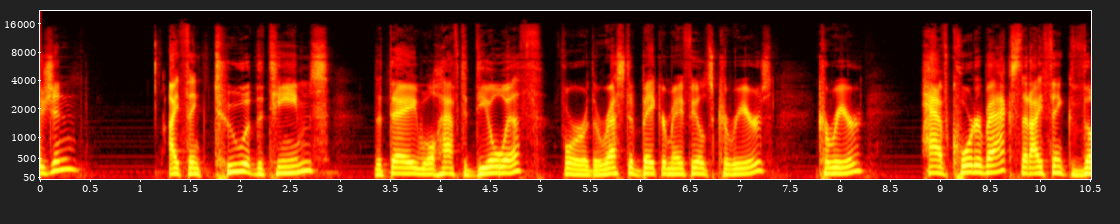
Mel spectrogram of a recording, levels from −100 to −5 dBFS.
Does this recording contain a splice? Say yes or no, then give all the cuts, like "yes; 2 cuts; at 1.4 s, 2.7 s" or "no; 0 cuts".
no; 0 cuts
